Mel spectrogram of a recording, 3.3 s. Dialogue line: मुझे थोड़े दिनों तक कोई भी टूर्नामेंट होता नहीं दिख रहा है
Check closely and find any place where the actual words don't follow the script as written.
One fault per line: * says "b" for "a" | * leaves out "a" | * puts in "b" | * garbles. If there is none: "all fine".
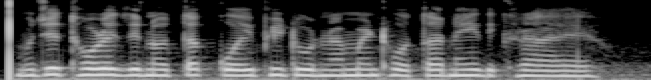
all fine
